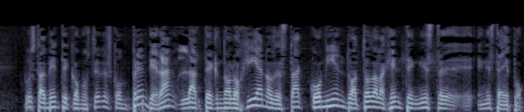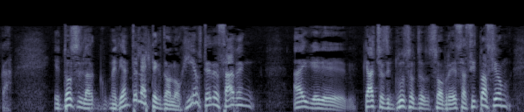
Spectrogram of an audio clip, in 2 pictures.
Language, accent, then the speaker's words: Spanish; Latacunga, Cotopaxi, Ecuador; now in Quito, Ecuador; De Latacunga. Yo soy oriundo de Latacunga. Mi papá es oriundo de Cuenca por Cordero. Se vino de Cuenca a estudiar por la provincia de Cotopaxi, se enamoró de mi mamá y se quedó para siempre por ahí. Entonces nacimos nosotros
